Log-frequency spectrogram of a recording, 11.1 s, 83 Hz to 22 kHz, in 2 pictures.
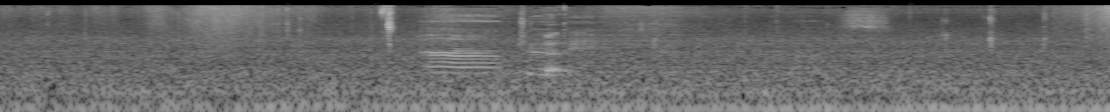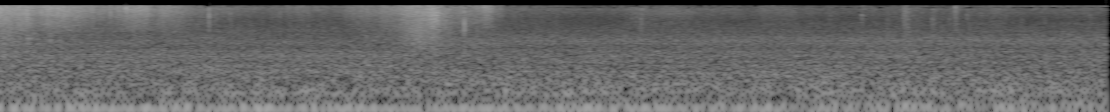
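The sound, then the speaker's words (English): Steady, unbroken low rumble of a car cruising along Highway 75, a small split-lane highway in southern Nebraska, heard from inside the vehicle, with constant road and engine drone and a brief faint chirp early on. “So right now we're in the middle of Nebraska, southern Nebraska.”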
